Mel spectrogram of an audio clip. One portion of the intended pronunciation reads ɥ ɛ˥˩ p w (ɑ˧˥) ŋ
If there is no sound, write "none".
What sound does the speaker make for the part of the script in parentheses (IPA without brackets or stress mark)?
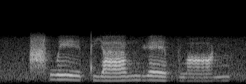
ɑ˧˥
